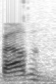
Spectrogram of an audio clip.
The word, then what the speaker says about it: Bowden: mention bobby bowden am i saying it right bowden bowden yeah you said bowdoin or something i think bobby brown at least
